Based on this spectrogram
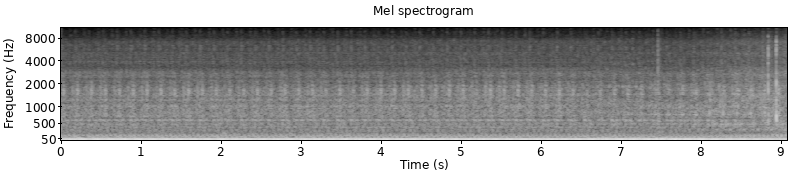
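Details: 2014 6.7 Cummins after CAT 1R-0750 fuel filter and housing install, primed to about 10-11 PSI: steady even diesel idle with light injector clatter, no misses; checking for leaks.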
